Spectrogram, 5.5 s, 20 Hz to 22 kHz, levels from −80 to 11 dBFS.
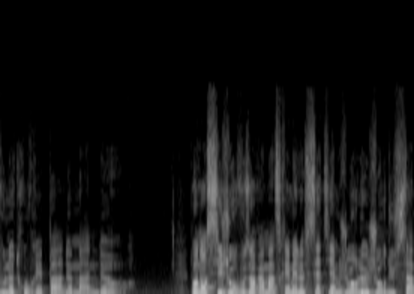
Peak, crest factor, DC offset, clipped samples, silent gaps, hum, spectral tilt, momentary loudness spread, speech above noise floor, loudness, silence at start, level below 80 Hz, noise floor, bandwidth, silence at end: -6 dBFS; 20 dB; under 0.1%; under 0.1%; none; none; -5 dB/octave; 10 LU; 37 dB; -26 LUFS; 0 s; -74 dBFS; -63 dBFS; 15.5 kHz; 0 s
